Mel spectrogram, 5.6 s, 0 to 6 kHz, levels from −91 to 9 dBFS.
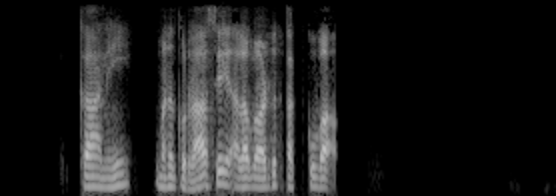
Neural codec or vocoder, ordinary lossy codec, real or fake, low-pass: codec, 16 kHz, 0.8 kbps, ZipCodec; AAC, 24 kbps; fake; 5.4 kHz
